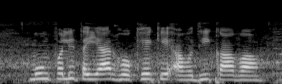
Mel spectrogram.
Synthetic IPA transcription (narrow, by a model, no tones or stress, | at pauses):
mũŋɡpəlit̪ɐjːaːɾɦoːkʰekeʔɐʋd̪ʱikaʋaː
